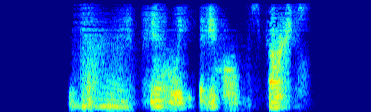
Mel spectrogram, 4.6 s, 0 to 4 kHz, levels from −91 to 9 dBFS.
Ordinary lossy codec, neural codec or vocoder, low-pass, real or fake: AAC, 16 kbps; codec, 44.1 kHz, 0.9 kbps, DAC; 3.6 kHz; fake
